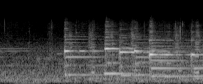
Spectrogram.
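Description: Recorded tango quintet music, bandoneon-led. A softer passage is followed, about half a second in, by a louder phrase of held melodic notes with crisp note attacks.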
